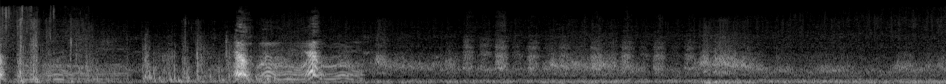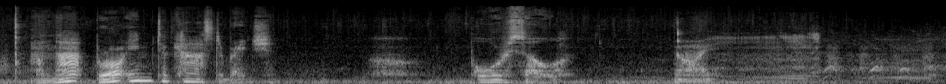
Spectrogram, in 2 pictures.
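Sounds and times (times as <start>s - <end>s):
dogs barking and yelping: 2.2s - 7.7s, 15.9s - 18.9s
low constant rumble: 2.3s - 18.3s
dog panting: 2.4s - 7.7s, 17.7s - 18.9s
speech: 10.1s - 12.3s, 14.3s - 15.2s.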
